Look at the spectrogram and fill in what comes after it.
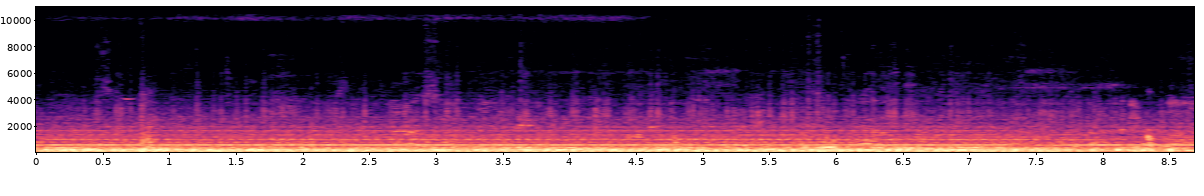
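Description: Diesel train running at speed, heard from on board: a steady low rumble of engine and wheels with a steady whine over it.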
